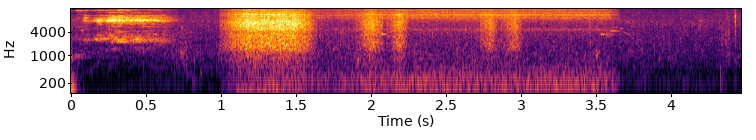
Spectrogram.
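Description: A blowtorch hisses and sparks against metal.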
